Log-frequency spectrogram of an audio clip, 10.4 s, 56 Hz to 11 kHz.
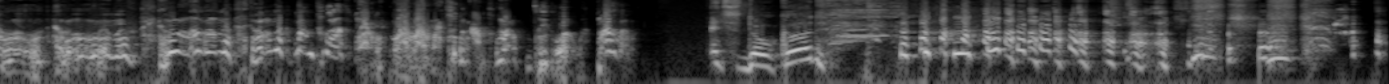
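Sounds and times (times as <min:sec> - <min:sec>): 
speech: 0:00.0 - 0:04.3, 0:05.4 - 0:08.2
person imitating a dog barking, yelping and howling: 0:00.0 - 0:04.8
laughter: 0:06.2 - 0:10.4.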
